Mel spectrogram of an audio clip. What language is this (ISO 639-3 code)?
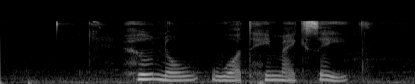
jav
